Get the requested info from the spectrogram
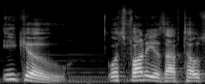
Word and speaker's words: ICO: But this game is called Eco. It's spelled ICO, and it debuted on the PlayStation 2 in September of 2001.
